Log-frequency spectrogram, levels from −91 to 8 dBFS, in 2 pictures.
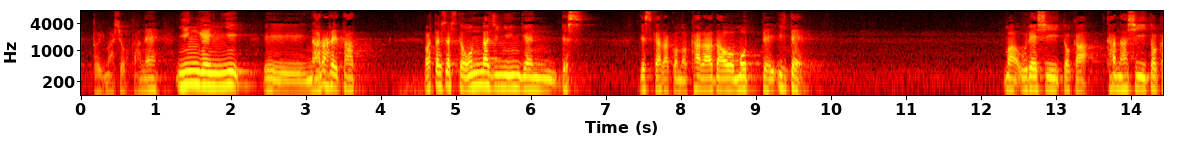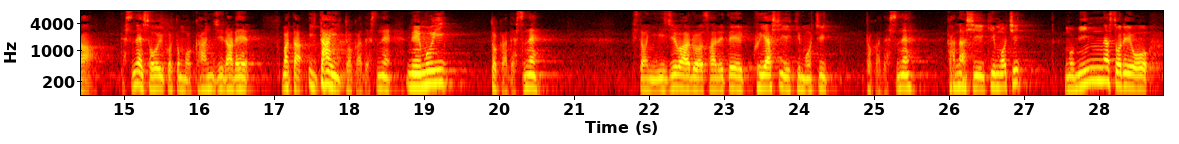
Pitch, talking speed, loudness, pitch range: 130 Hz, 240 characters per minute, -21 LUFS, 120-145 Hz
